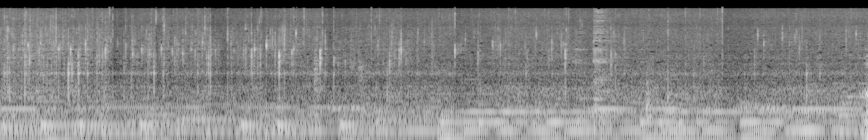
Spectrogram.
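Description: Chopped onion and curry leaves sizzling in hot oil in a steel pot, with frequent small crackles and pops; a spoon stirs them briefly at the start.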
